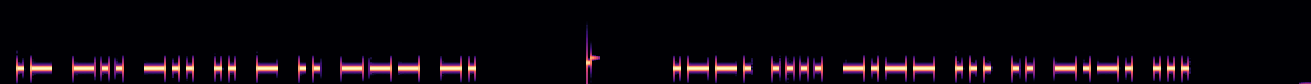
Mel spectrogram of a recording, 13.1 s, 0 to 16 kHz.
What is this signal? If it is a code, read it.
Morse code, heard as a keyed tone, about 17 wpm, 700 Hz. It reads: ADDITION PHYSICS
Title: Sentences from Top 1500 Words - New Word Drill Alt - 17wpm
